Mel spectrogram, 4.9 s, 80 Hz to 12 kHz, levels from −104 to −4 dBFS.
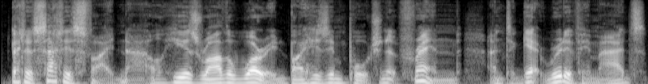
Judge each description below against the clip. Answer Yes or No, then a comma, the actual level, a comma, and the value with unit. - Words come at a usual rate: No, fast, 220 wpm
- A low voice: Yes, low, 105 Hz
